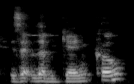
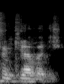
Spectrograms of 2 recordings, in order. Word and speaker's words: Sienkiewicz: And I didn't want to say your last name in case I said it wrong, but is it Limgenco? That's as close as I guess you. It's pronounced Sienkiewicz.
